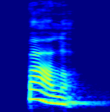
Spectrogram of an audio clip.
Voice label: "bale", Chinese; beishuiyizhan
